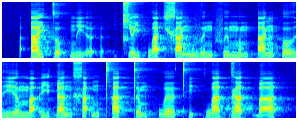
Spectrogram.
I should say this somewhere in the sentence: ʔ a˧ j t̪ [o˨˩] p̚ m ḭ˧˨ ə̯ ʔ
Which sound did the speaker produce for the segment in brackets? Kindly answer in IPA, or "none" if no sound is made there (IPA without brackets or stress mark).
o˨˩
